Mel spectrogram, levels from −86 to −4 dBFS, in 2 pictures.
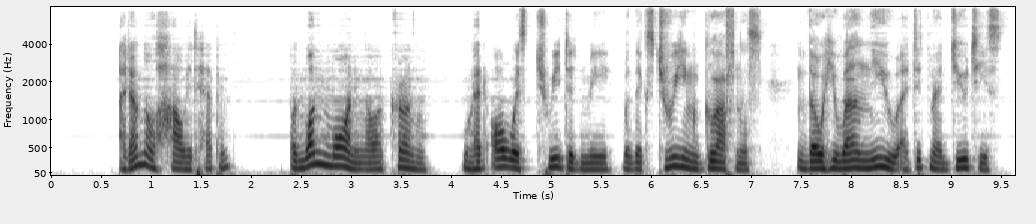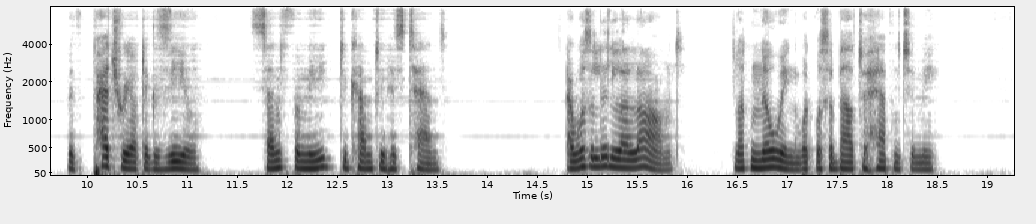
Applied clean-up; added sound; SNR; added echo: neural mask model DeepFilterNet 3.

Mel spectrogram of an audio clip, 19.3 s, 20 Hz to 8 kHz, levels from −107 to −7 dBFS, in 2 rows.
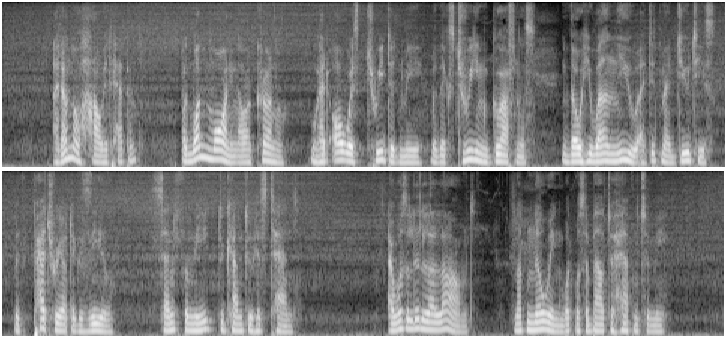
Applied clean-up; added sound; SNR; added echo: neural mask model Resemble Enhance denoiser.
